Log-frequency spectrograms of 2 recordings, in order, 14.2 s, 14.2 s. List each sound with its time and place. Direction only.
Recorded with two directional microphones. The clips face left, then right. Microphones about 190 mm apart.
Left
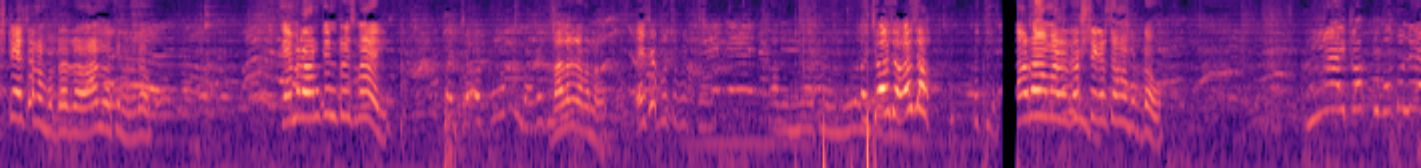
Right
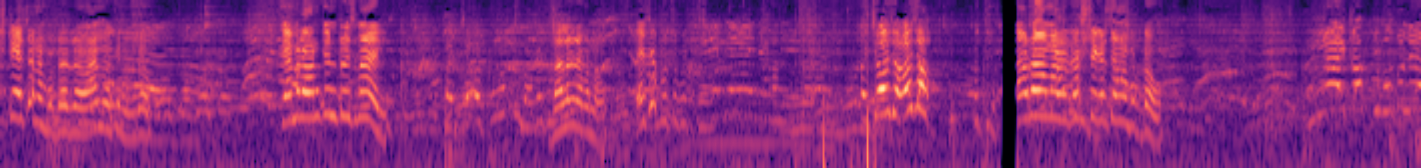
0.0 s speech: centre (ahead or behind)
2.8 s speech: centre (ahead or behind)
5.5 s speech: 15° right (ahead or behind)
5.9 s speech: centre (ahead or behind)
8.5 s speech: 20° left (ahead or behind)
10.1 s a sound: 5° right (ahead or behind)
13.1 s children playing: 35° left (ahead or behind)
